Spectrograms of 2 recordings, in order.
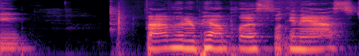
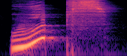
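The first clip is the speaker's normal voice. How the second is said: mock whoops; 10 semitones higher, 3 dB louder than usual. Mocking a forgotten gun holster.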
